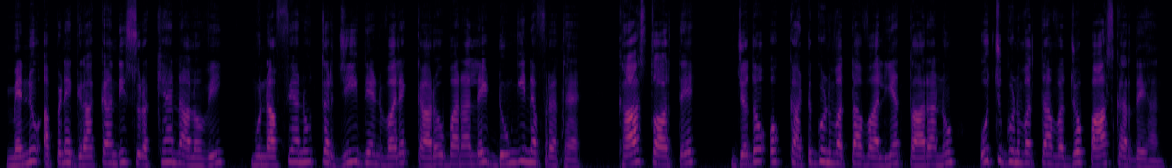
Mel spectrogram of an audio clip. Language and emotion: Punjabi, disgusted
